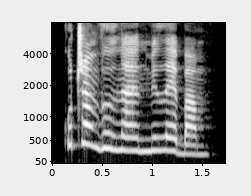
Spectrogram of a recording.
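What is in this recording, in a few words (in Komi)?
кутшӧм вылнаын ми лэбам, Komi, female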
